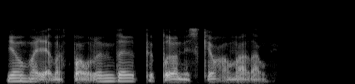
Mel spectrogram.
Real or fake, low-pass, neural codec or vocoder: fake; 5.4 kHz; autoencoder, 44.1 kHz, a latent of 192 numbers a frame, MeloTTS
